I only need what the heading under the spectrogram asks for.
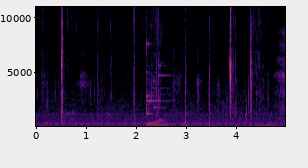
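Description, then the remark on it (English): Quiet chewing with sharp, wet lip smacks popping out every second or so, irregular and intimate, as a man eats a sandwich, chewing with his lips. No one speaks. “You can hear him chew with his lips.”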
